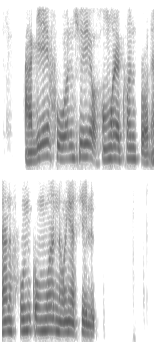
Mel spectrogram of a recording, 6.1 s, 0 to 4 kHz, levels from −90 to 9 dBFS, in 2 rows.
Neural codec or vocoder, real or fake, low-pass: codec, 16 kHz in and 24 kHz out, 1.1 kbps, FireRedTTS-2 codec; fake; 3.6 kHz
